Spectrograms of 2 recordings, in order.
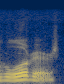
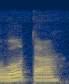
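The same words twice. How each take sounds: First: It is said in an American accent. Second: It is said in a non-American accent. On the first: "in American they say water" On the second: "I always pronounce"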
